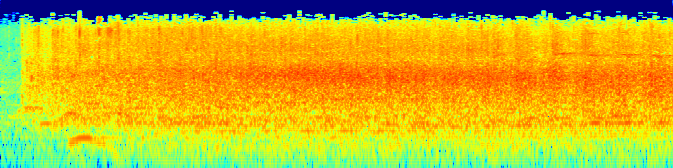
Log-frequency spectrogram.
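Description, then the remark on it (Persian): Loud, sustained applause from a large audience standing in honor, dense clapping that swells in quickly and holds steady for several seconds with no break. “تشویق بای ام جی.”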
